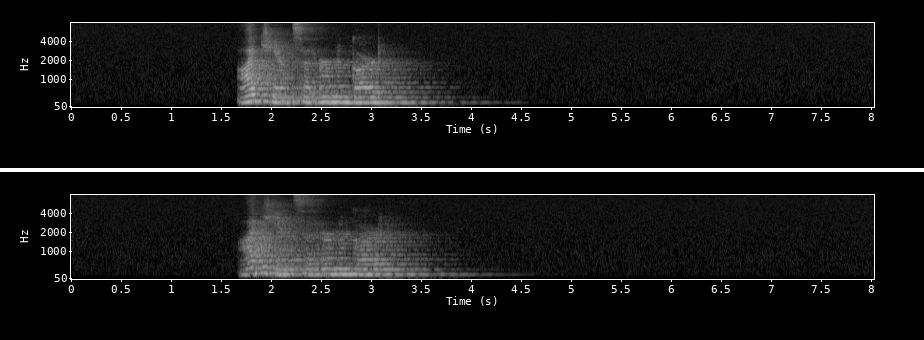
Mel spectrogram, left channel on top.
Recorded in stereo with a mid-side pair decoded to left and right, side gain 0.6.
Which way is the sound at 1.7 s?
70° left.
